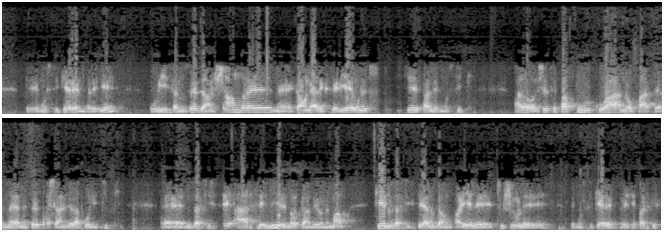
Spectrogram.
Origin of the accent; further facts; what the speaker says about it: DR Congo; Chez nous, en RDC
